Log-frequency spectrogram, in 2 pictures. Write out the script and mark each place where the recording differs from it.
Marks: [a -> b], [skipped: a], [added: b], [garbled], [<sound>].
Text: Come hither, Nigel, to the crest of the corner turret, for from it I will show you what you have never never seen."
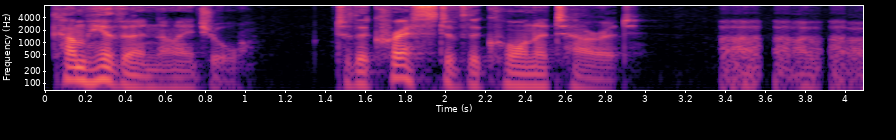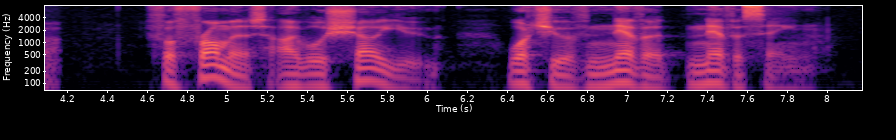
Come hither, Nigel, to the crest of the corner turret, [laugh] for from it I will show you what you have never never seen."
